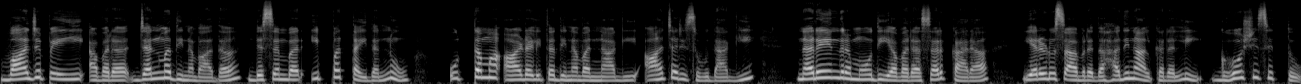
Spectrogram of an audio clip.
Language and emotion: Kannada, neutral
